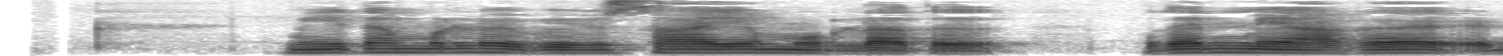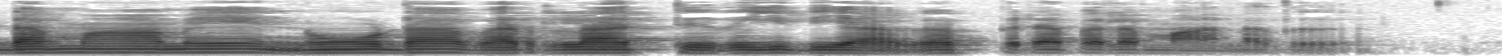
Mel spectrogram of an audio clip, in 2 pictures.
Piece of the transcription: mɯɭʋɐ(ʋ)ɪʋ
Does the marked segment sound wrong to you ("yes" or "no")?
no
